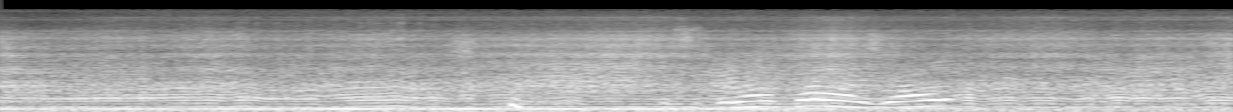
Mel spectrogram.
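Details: Flip Sport FPV quad with Naza Lite, front-left motor swapped to back right to test flopping: steady motor whine, then pitch sags and wavers as the swapped motor cuts out from overheating; that motor felt much hotter, so motor confirmed as cause, not ESC.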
